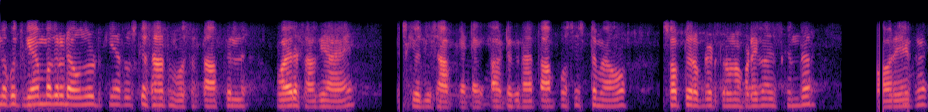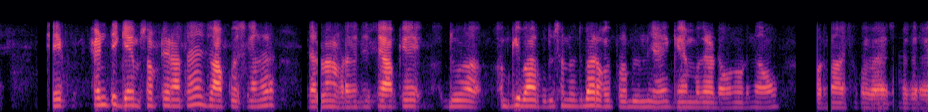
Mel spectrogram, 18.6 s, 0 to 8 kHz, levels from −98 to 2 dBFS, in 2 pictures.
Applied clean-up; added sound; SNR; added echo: none; none; none; none.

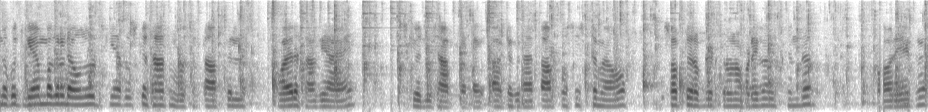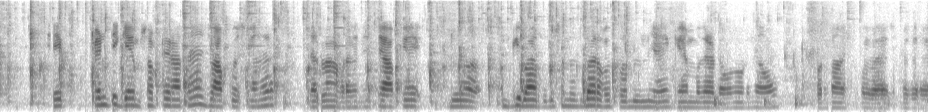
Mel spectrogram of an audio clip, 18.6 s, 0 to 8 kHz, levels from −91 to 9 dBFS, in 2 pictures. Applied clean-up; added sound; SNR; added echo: none; Dog; 9 dB; none.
